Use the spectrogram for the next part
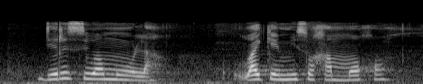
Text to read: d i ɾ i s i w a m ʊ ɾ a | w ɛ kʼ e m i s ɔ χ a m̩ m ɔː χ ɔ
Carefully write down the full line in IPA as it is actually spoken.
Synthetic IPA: d i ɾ i s i w a m ʊ l a | w a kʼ e m i s ɔ χ a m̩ m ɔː χ ɔ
